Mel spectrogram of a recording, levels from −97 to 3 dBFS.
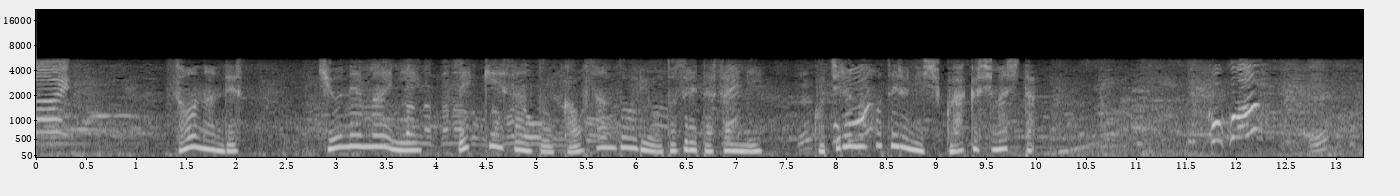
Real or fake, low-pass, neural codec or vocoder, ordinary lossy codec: real; 5.4 kHz; none; none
